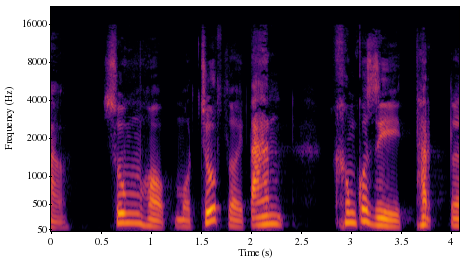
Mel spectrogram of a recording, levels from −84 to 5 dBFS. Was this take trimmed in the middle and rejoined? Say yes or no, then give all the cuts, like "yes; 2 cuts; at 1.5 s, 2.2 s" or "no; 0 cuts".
yes; 1 cut; at 1.7 s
